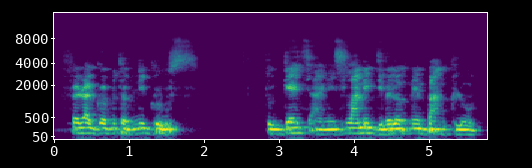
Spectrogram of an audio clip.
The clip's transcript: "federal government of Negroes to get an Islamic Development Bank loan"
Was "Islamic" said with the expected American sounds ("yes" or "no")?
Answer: no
